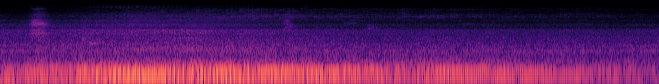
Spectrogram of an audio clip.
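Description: Low engine rumble that swells over the first two seconds and then slowly fades.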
